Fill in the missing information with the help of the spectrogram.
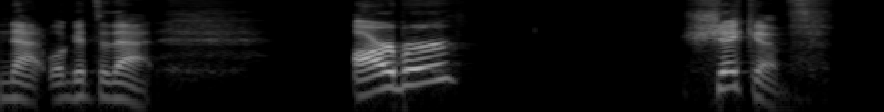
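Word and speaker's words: Arber Xhekaj: Arbor Shakov, I believe is how you pronounce it.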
